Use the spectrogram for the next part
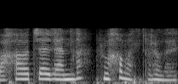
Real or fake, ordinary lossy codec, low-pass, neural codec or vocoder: fake; MP3, 32 kbps; 5.4 kHz; codec, 16 kHz in and 24 kHz out, 0.8 kbps, FocalCodec, streaming, 65536 codes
